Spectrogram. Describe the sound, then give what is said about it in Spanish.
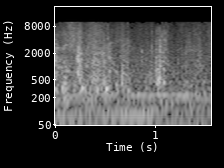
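Dry, crackling rustle of branches and leaves in brief irregular bursts as frightened villagers stand up, over a steady low hum, with no voices. “Los aldeanos se muestran nerviosos tras la advertencia y se incorporan atemorizados provocando ruido de ramas.”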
